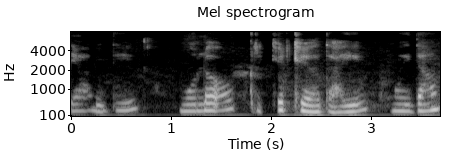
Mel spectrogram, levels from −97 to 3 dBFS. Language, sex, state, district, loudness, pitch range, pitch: Marathi, female, Maharashtra, Sindhudurg, -28 LUFS, 230-265 Hz, 240 Hz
